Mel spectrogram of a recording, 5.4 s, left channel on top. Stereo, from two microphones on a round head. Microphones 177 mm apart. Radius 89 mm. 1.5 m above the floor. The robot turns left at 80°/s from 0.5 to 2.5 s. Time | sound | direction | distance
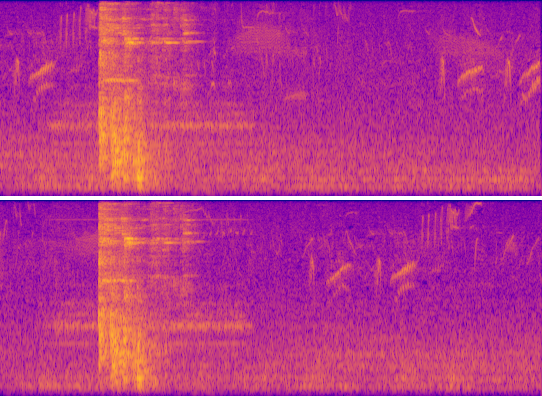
1.0 | breaking glass | 105° right | 1.3 m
